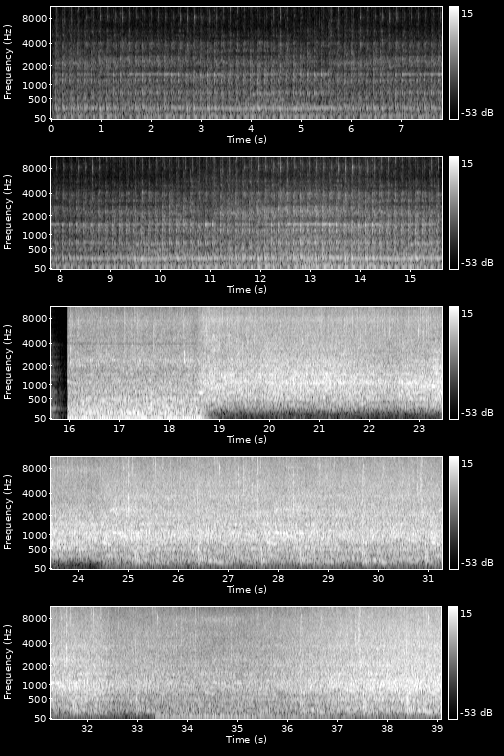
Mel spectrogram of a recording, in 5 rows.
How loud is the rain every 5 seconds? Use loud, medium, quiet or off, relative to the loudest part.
off, off, off, loud, loud, loud, loud, loud.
